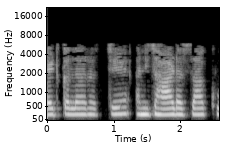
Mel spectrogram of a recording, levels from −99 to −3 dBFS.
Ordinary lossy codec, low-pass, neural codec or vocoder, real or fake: MP3, 24 kbps; 7.2 kHz; none; real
